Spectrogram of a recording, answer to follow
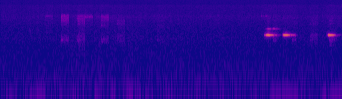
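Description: Near silence, with two short, faint, high-pitched chirps near the end.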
